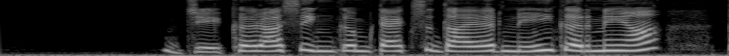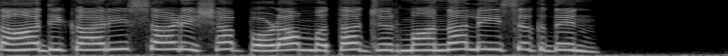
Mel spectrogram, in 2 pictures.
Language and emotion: Dogri, fearful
